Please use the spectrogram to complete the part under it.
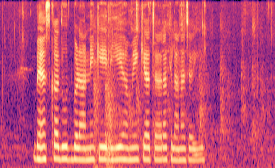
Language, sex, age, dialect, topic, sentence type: Hindi, female, 25-30, Kanauji Braj Bhasha, agriculture, question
